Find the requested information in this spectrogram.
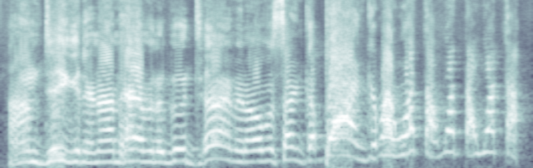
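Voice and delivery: high, loud, rattled dog voice; dog confused by a sudden bang; startled dog. Retold or imitated. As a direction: play the dog jolted mid-dig. Dog startled by thrown can.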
